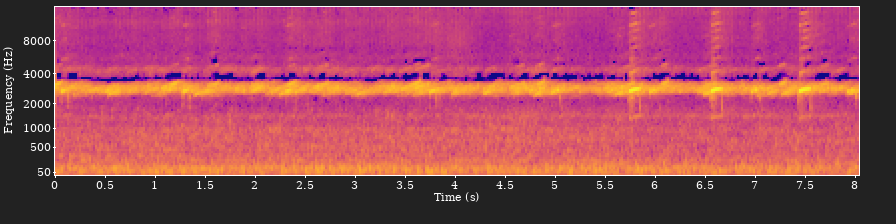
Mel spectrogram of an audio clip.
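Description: A dense chorus of spring peepers, with a few sharp rising peeps standing out above the shrill band.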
